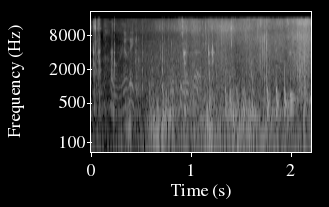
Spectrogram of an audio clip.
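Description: Irregular rustling and knocking of tree branches against a drone-mounted camera caught in a tree, as the drone is jostled among the branches.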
